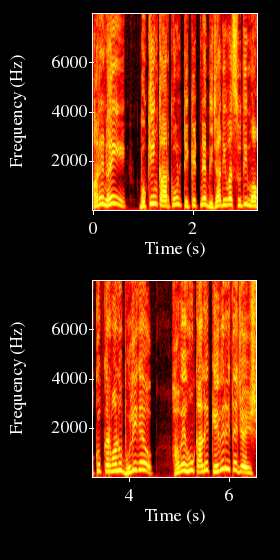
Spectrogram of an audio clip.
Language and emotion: Gujarati, surprised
